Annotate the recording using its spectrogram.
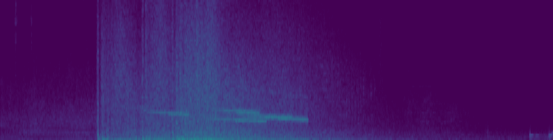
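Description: A meteor crashes down with a loud, roaring impact that slowly fades.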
